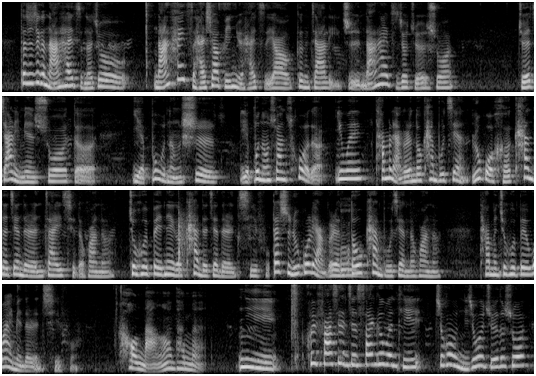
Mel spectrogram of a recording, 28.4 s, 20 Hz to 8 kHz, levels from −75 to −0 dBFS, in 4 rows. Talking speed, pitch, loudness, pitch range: 280 characters per minute, 215 Hz, -23 LUFS, 180-270 Hz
